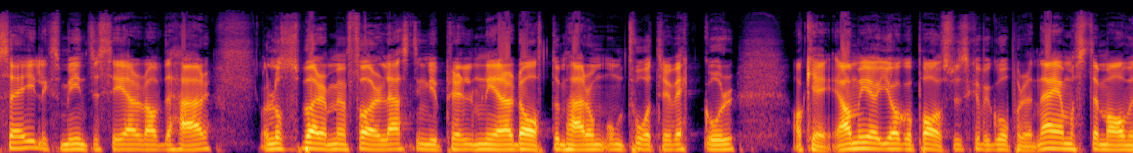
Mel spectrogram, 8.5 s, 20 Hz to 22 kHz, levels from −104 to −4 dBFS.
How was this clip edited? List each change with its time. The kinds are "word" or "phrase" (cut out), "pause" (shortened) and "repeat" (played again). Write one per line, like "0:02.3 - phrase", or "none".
none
